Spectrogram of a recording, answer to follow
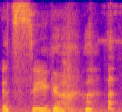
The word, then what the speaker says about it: Sega: It's Sega. I just like to say that it's both. Just depending on where you are in the world, it is both. Both pronunciations are correct.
